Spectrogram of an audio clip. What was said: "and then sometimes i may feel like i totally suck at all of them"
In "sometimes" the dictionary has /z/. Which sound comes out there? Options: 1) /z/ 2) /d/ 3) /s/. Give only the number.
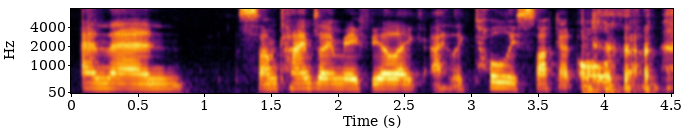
1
